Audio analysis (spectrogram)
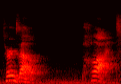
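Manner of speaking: ordinary talk, nothing marked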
